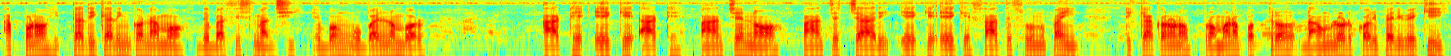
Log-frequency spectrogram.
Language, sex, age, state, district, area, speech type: Odia, male, 18-30, Odisha, Kendrapara, urban, read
